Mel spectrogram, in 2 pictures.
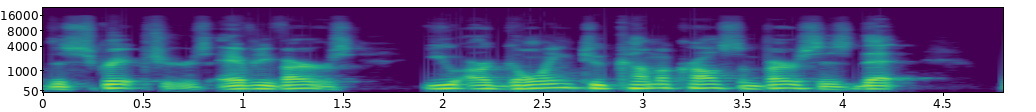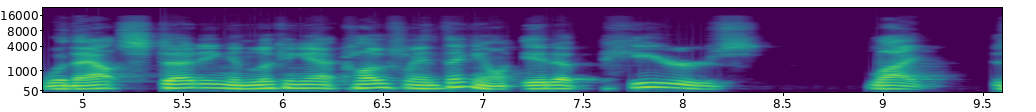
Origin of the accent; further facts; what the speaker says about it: Columbiana, Alabama, United States; I'm from Columbiana, Alabama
